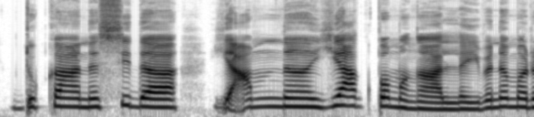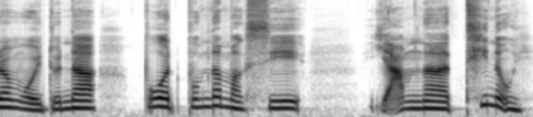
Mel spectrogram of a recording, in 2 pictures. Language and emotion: Manipuri, disgusted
